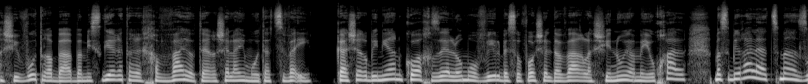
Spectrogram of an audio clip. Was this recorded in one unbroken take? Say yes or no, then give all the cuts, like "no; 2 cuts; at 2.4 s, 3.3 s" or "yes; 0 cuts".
yes; 0 cuts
